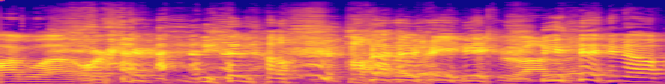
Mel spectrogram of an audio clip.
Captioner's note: both laughing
